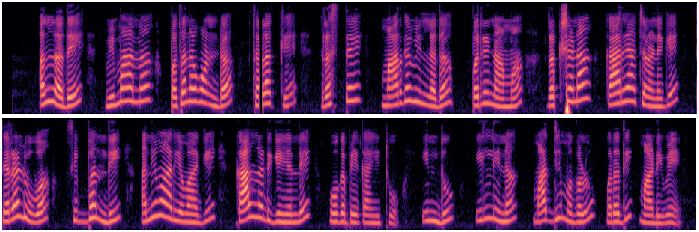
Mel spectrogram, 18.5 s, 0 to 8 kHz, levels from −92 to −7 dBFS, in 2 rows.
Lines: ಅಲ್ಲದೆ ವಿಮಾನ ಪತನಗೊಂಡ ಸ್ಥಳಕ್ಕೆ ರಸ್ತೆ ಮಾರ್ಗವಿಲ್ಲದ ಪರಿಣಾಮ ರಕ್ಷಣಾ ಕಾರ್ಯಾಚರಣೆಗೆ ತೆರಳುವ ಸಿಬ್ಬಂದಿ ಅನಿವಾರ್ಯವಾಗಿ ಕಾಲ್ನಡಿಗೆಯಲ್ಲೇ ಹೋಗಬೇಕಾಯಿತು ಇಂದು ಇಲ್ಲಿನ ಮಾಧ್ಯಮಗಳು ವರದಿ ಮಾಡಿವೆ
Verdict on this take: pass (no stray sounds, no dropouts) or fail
fail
